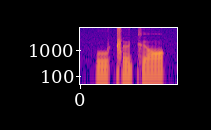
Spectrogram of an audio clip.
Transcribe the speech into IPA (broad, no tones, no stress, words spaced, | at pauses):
uǁøkʲɔ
